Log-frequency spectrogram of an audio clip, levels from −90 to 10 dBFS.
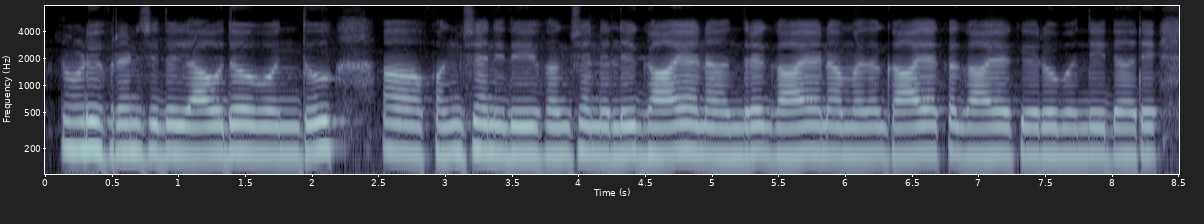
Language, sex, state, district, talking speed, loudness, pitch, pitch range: Kannada, female, Karnataka, Bellary, 120 wpm, -24 LUFS, 175 Hz, 175-185 Hz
